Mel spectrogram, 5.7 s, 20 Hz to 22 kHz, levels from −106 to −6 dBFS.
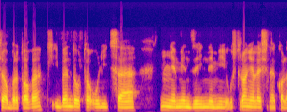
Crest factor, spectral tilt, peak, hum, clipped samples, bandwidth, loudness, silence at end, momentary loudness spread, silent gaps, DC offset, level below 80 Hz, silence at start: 14 dB; -5.5 dB/octave; -2 dBFS; none; under 0.1%; 7.6 kHz; -16 LUFS; 0 s; 7 LU; none; under 0.1%; -70 dBFS; 0 s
